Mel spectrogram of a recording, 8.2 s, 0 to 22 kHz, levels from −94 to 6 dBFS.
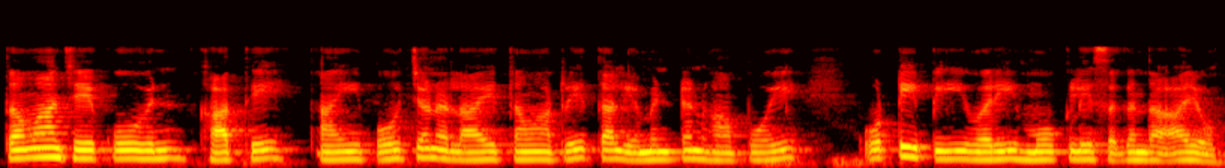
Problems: none marked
